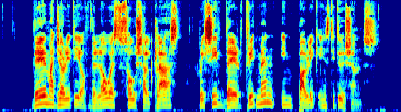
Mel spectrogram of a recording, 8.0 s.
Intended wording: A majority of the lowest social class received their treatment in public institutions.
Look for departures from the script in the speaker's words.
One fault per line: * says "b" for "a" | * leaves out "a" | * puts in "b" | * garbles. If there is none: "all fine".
* says "The" for "A"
